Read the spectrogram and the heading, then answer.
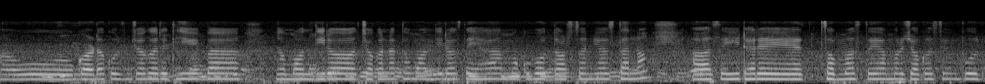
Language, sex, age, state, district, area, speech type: Odia, female, 18-30, Odisha, Jagatsinghpur, rural, spontaneous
